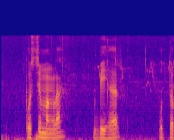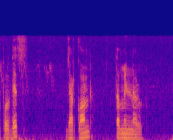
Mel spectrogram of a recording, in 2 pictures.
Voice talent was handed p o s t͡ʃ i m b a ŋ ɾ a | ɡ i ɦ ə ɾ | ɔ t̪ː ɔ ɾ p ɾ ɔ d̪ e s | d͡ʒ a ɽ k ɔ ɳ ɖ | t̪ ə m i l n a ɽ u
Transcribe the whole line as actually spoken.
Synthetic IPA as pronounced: p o s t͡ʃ i m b a ŋ l a | b i ɦ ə ɾ | u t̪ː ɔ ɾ p ɾ ɔ d̪ e s | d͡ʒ a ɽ k ɔ ɳ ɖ | t̪ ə m i l n a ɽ u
